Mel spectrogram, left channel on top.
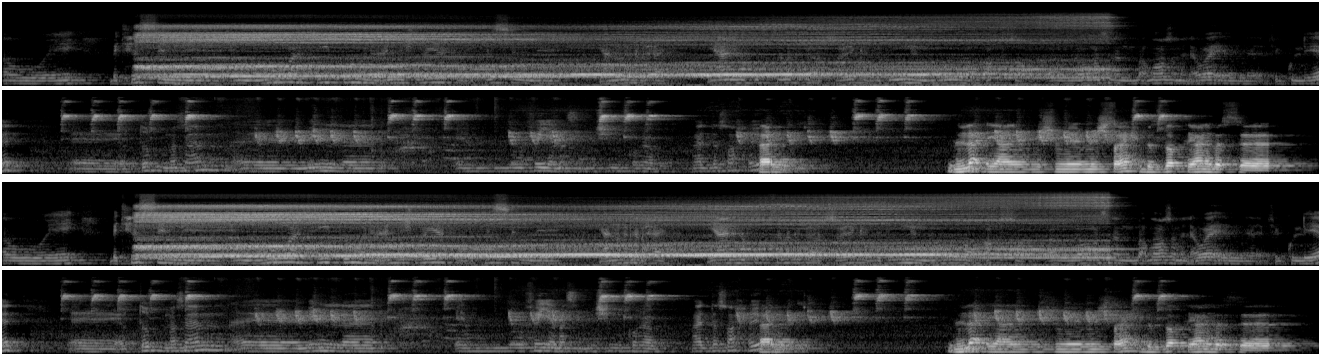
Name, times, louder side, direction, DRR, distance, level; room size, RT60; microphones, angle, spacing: voice 1, 0.0-6.7 7.0-17.0 17.7-19.8 20.1-21.2, right 2 dB, 80° right, 0.9 m, -37 dB
sound 1, 1.3-11.1, right 4 dB, 40° right, 0.6 m, -24 dB
sound 2, 13.8-19.9 20.5-22.5 22.9-24.8, left 2 dB, ahead, 0.8 m, -28 dB
voice 2, 20.7-21.0 22.6-25.8, left 5 dB, 80° left, 0.4 m, -21 dB
11.5 x 5.3 x 3.1 m
head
